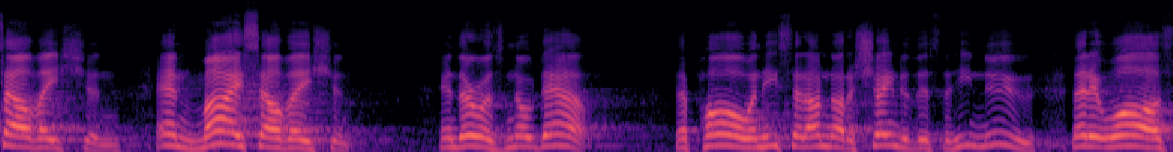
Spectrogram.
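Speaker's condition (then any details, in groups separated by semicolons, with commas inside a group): No condition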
